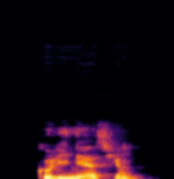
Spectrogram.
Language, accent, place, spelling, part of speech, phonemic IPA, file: French, France, Lyon, collinéation, noun, /kɔ.li.ne.a.sjɔ̃/, LL-Q150 (fra)-collinéation.wav
- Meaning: collineation, congruence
